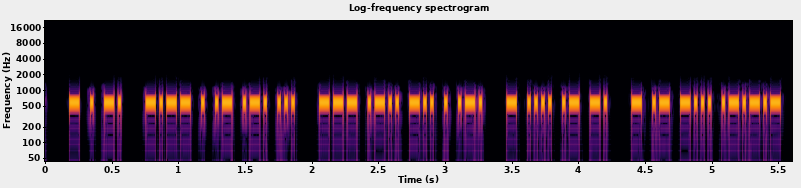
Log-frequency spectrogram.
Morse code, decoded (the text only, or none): TEN YEARS OLDER THAN TAB.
